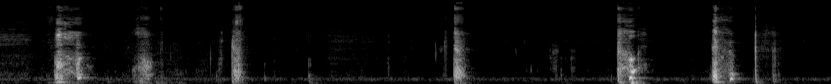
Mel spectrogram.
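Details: Student studying for an exam on a Saturday afternoon, standing and changing positions as the cough attack worsened from minor to intense; about seven harsh, forceful coughs in close succession with short pauses, quiet room; coughing fit.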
